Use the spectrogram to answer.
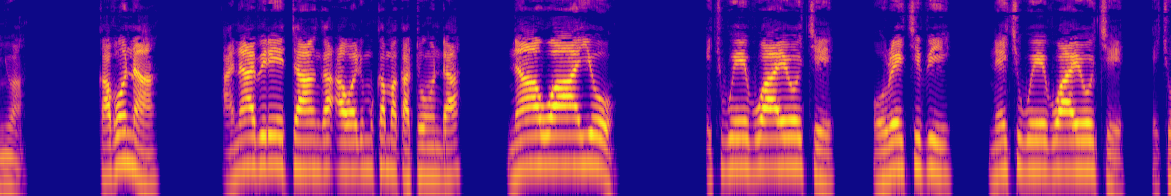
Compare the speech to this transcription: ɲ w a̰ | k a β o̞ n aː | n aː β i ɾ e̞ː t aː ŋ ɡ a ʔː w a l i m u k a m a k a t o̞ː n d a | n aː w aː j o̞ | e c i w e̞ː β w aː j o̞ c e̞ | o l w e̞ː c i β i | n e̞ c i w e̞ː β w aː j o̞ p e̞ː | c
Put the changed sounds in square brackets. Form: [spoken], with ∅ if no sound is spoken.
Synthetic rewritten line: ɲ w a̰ | k a β o̞ n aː | n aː β i ɾ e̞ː t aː ŋ ɡ a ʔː w a l i m u k a m a k a t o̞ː n d a | n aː w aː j o̞ | e c i w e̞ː β w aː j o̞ c e̞ | o l w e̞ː c i β i | n e̞ c i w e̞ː β w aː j o̞ [c] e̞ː | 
